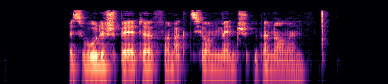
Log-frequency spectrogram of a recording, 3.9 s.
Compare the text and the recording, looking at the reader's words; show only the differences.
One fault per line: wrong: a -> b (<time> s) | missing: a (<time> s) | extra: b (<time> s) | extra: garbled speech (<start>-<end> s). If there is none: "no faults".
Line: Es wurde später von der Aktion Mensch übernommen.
missing: der (1.8 s)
